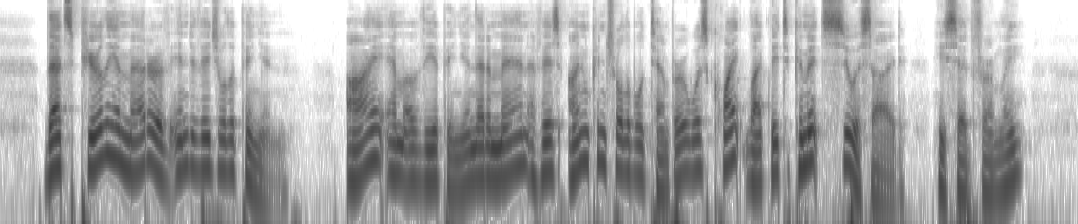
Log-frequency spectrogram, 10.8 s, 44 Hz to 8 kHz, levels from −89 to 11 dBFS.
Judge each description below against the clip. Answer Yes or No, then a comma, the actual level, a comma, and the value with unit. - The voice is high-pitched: No, medium, 145 Hz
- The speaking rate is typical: Yes, average, 155 wpm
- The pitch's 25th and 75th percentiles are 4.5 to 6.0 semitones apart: Yes, average, 5.0 semitones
